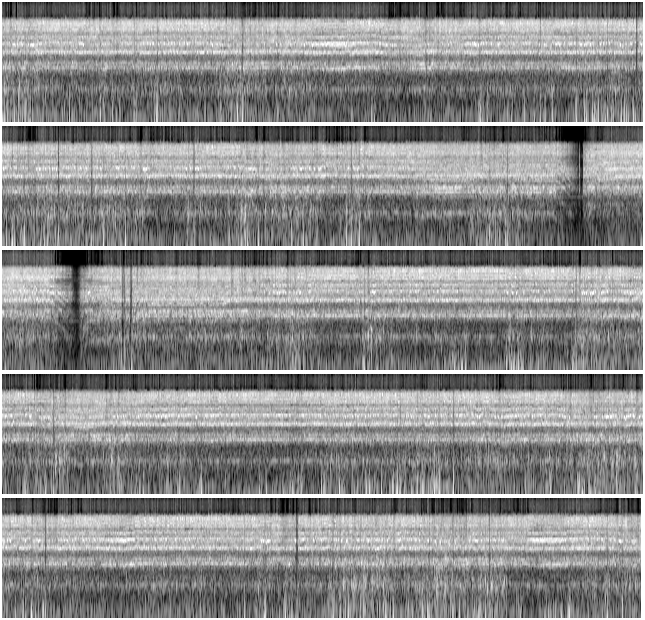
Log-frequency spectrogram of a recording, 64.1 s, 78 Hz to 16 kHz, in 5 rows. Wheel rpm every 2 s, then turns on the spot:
230, 230, 230, 220, 220, 230, 230, 230, 230, 230, 220, 200, 140, 150, 200, 230, 230, 240, 230, 220, 220, 230, 230, 230, 230, 230, 230, 230, 230, 230, 230, 230.
none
